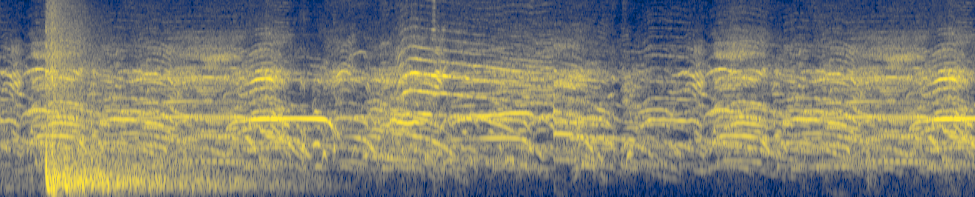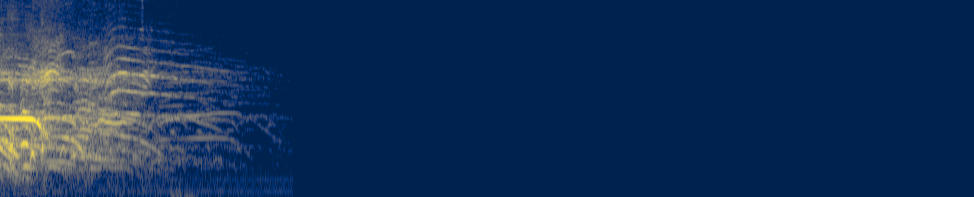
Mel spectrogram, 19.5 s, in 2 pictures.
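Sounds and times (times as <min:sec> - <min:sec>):
crowd screaming in a disaster: 0:00.0 - 0:12.0
gunshots in a disaster: 0:00.3 - 0:03.2
explosions in a disaster: 0:00.4 - 0:02.8.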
